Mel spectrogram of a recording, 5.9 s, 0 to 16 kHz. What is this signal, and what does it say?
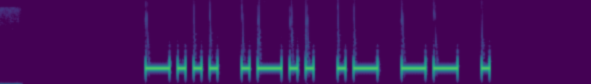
Morse code, heard as a keyed tone, about 15 wpm, 700 Hz. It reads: BLAME
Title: Five Letter Words - 15wpm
